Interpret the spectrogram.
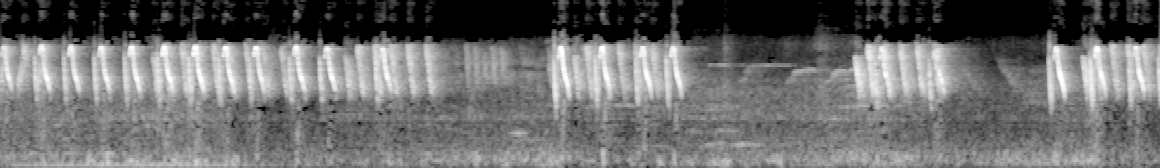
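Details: Bar-winged prinia in vigorous song: dense, rapid bursts of high, sharp chirps falling in pitch, delivered in runs of several seconds separated by brief quiet gaps.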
